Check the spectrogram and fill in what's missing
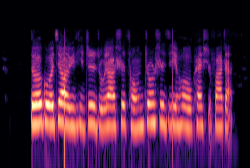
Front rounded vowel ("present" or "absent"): present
